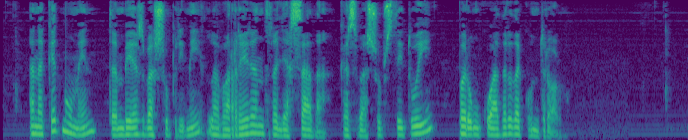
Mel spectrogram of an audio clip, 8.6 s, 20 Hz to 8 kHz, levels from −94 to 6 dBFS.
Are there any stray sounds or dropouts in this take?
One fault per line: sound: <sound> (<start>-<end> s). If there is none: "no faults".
no faults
